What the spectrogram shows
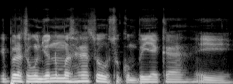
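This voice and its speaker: The speech moves at a fairly quick pace in a normal speaking voice. Its pitch variation is ordinary. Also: man. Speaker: podcast co-host. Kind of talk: casual chat.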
